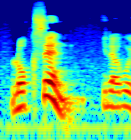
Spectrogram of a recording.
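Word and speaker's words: 六千: 로쿠센이라고 이제 발음해야 원칙대로 발음하는 건데, 일본어의 카키쿠케코 행에 해당하는 히라가나와 그 뒤에 사시스세소 히라가나가 나오면은 우리 이제 흔히 영어의 X 발음처럼 크스크스 발음 현상이 발생한다고 하잖아요. 그래서 로쿠센이라고 읽지 않고 록센이라고 읽어주는 게 자연스럽습니다. 그래서 일본어에도 사실은 이렇게 기억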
